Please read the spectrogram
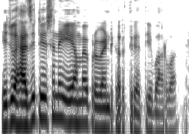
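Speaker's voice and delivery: usual speaking voice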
